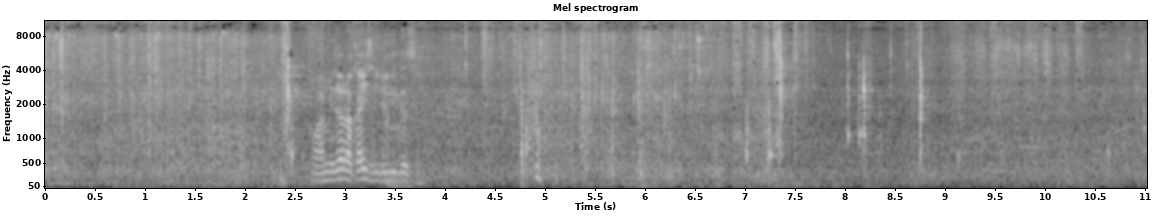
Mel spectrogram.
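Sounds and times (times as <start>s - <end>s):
knife cutting pineapple rind: 6.7s - 7.6s.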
